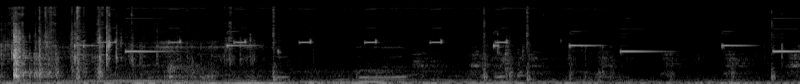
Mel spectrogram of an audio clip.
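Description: Key and keyring jangling and clicking in a 1992 Nissan Hardbody D21's ignition switch as it is worked back and forth, with short beeps at a few different pitches cutting in and out. The truck does not start: the owner takes the ignition switch for the failing part.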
